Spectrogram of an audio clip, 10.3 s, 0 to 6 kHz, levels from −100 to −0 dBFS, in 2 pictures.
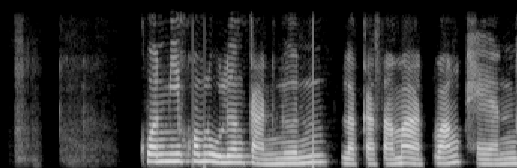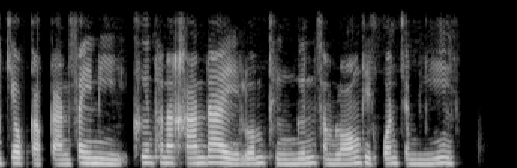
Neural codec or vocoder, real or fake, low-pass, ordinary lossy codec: none; real; 5.4 kHz; none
